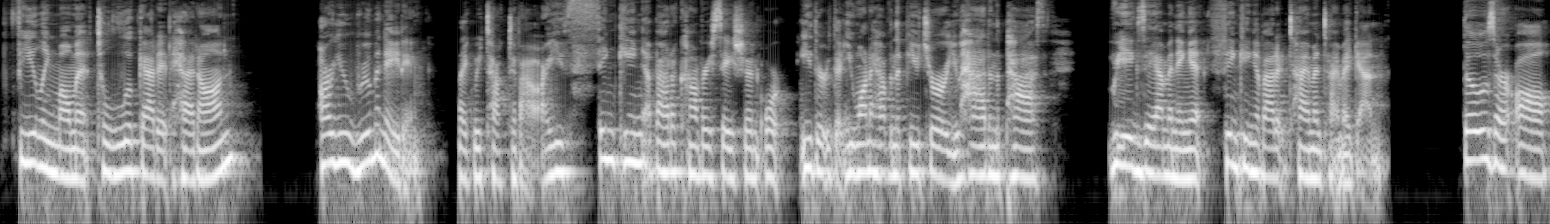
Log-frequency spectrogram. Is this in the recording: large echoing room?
no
